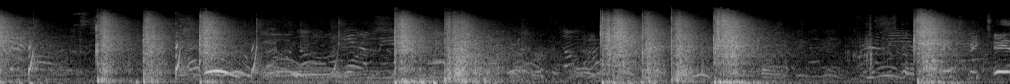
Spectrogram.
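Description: Black-powder muskets firing blank charges in a reenacted battle: scattered sharp shots with echoing tails, about fifteen in all, some singly and some in quick clusters of three or four.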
